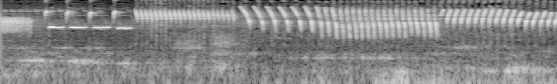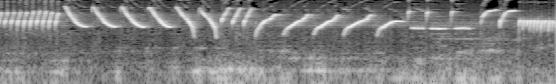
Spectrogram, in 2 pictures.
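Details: Domestic canary song used as a lure to teach a young canary to sing, long and energetic: rapid trills of repeated notes, buzzy rolls and sweeping downward whistles, with flat whistled tones at start and end, continuous throughout.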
